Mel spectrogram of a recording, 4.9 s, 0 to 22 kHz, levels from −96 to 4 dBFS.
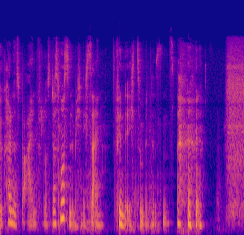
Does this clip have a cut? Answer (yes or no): yes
